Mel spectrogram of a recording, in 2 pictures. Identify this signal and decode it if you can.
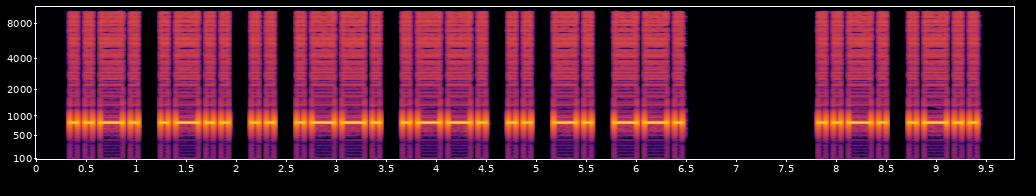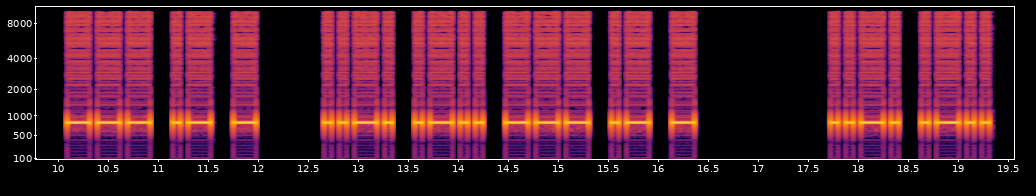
Morse code, heard as a keyed tone, about 16 wpm, 800 Hz. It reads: FLIPPING FL OAT FLOAT FL
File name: FL / FL mp3s / Fast FL @15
